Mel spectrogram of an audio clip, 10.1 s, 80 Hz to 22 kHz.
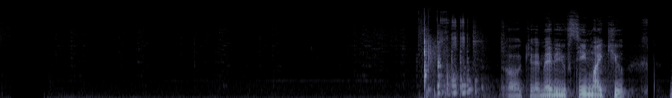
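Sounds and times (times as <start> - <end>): ball striking ball: 6.4 - 7.2
cue striking cue ball: 6.4 - 7.2.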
